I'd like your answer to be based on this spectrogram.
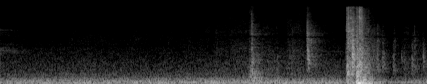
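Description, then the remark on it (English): A door is pushed shut with a single solid thud near the end, preceded by a few faint scraping movements over a low, steady room rumble. No one speaks. “Can you shut the door?”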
